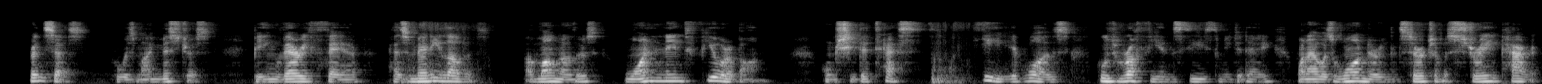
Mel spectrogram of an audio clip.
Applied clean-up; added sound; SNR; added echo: neural mask model DeepFilterNet 3.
